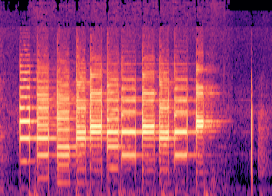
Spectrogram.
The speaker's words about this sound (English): That's the sound of Youngstown, Ohio, dumping us into a trunk to Canton. And that's the handshake from Canton. Now we're in Youngstown again, which stacks into Canton, and then Canton gives us the handshake.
